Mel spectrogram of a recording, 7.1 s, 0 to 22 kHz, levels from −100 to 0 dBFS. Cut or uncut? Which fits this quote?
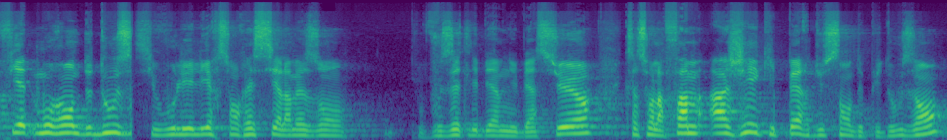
cut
